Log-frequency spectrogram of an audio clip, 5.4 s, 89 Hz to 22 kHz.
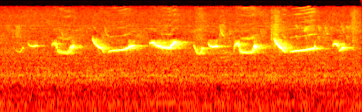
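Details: Rufous-bellied thrush song from Ilha do Governador, Brazil, January 2013: a continuous run of rich, warbled whistles, each phrase bending sharply up then sliding down, repeated quickly with short pauses over a low steady rumble.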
